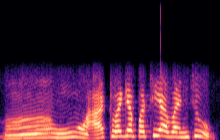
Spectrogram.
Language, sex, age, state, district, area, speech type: Gujarati, female, 60+, Gujarat, Anand, urban, conversation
